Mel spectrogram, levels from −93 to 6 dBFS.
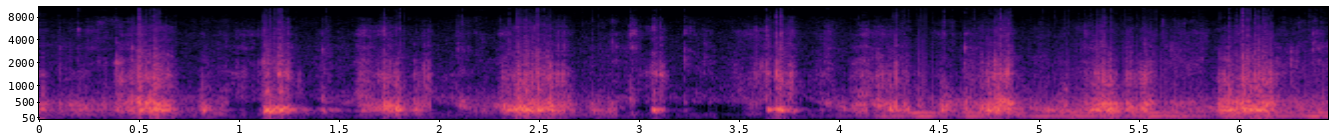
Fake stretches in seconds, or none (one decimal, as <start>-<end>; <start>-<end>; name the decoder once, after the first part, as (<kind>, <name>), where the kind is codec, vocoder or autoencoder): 2.6-6.4 (vocoder, BigVGAN v2)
